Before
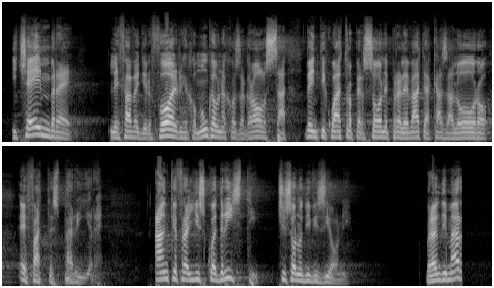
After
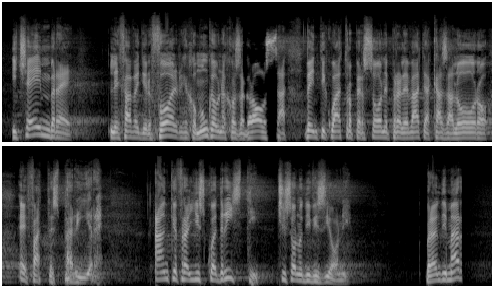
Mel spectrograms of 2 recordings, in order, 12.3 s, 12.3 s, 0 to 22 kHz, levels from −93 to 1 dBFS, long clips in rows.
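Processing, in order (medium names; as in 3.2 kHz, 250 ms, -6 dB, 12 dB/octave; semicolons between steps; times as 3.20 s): 3.00–3.44 s: spectral contrast enhancement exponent 2.1; high-pass 200 Hz 12 dB/octave; compression 10:1, threshold -35 dBFS, peak gain reduction 20.5 dB; trim +8 dB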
